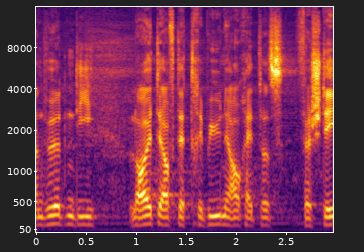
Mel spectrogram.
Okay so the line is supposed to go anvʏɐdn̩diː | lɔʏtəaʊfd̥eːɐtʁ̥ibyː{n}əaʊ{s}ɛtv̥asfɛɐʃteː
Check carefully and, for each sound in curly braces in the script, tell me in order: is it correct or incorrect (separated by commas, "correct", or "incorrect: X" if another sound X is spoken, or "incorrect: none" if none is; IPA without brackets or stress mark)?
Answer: correct, incorrect: x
